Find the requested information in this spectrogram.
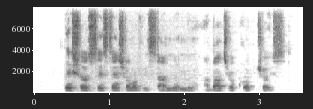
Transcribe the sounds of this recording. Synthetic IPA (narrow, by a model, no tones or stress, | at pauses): mekʃɔsestɛ̃nʃɔ̃nɔfisa̰no̰noabaʊtʰjɔkɹɔp̚t͡ʃɔɪs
